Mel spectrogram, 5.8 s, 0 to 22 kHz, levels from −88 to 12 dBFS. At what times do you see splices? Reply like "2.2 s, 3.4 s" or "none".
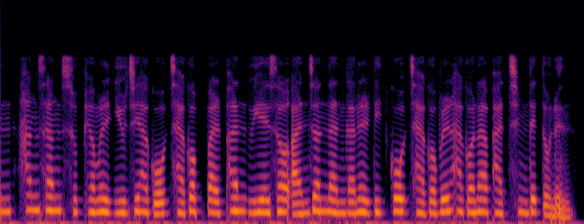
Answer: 4.6 s

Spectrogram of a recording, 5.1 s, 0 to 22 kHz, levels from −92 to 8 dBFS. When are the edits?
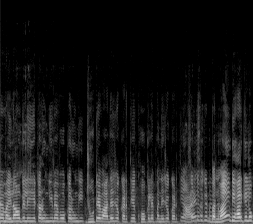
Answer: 1.6 s, 4.0 s

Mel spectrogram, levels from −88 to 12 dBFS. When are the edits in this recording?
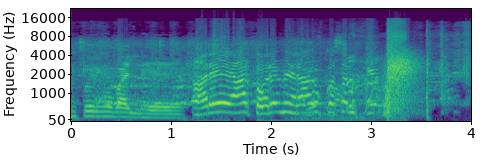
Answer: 3.0 s

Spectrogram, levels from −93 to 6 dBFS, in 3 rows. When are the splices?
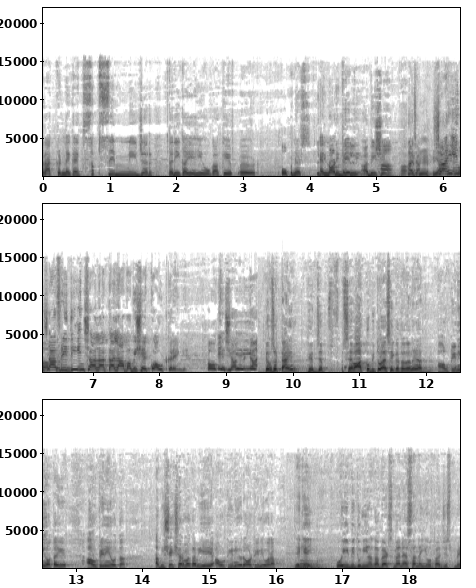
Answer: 5.3 s, 9.5 s, 16.1 s

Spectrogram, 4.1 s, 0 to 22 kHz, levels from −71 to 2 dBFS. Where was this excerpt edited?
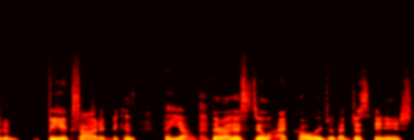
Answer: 2.0 s

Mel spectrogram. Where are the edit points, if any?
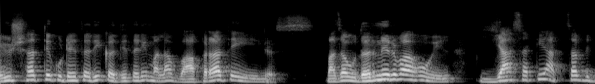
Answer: none

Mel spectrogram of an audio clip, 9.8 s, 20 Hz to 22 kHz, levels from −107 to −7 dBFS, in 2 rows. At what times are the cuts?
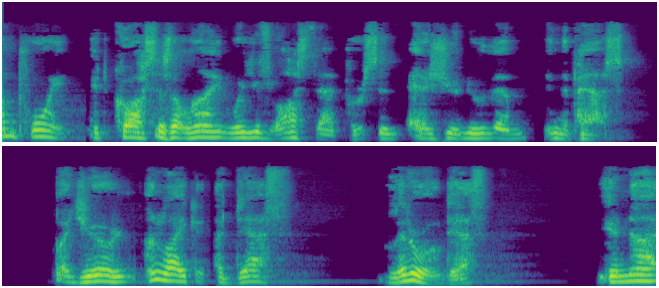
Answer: none

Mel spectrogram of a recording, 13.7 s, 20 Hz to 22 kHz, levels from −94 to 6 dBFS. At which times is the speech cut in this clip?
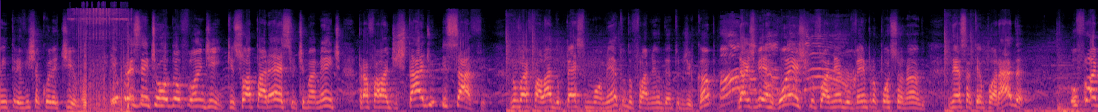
1.2 s

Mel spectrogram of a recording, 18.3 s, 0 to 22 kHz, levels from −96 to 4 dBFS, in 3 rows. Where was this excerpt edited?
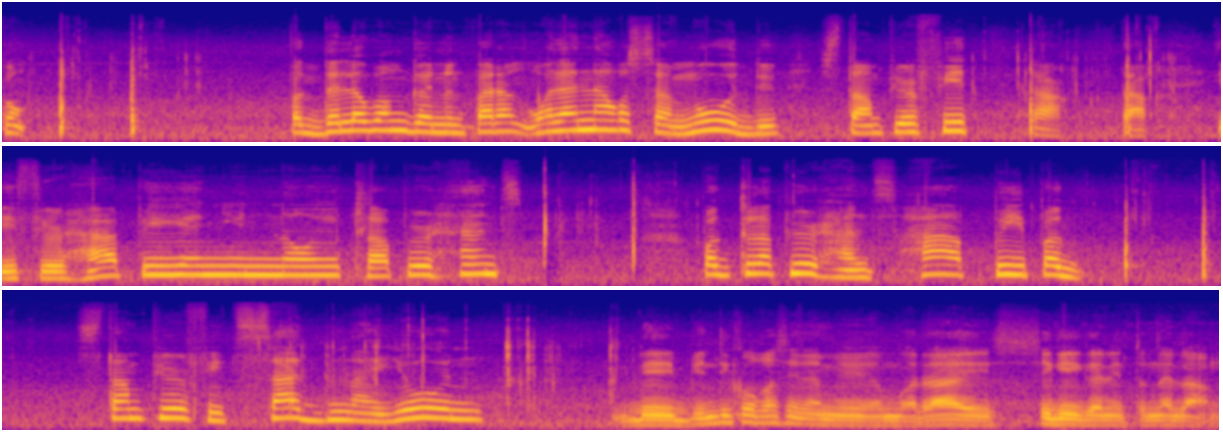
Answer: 14.7 s

